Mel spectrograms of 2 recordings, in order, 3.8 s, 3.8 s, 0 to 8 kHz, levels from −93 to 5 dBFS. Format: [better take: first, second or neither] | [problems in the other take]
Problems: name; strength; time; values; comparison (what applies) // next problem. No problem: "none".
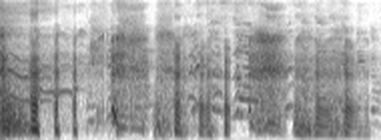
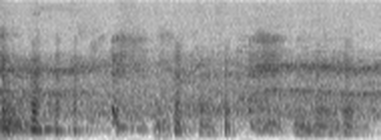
first | background sound (Water); 3 dB below the speech // room echo; dies away in 1 s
